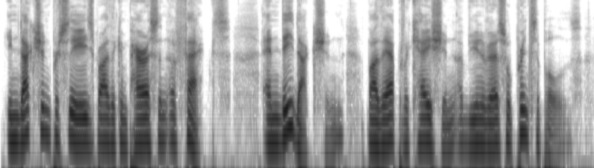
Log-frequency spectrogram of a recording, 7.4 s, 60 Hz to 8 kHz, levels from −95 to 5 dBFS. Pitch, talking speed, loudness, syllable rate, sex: 125 Hz, 120 wpm, -18 LUFS, 4.8 syllables/s, male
